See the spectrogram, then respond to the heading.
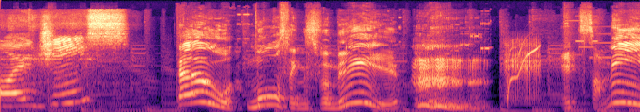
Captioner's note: clears throat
